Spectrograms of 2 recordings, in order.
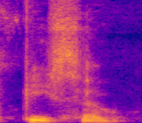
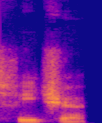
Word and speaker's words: Fico: Okay, but it's FISO, apparently. Is it FISO? I thought it was Fico. No, the C is Anyway. pronounced as S.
